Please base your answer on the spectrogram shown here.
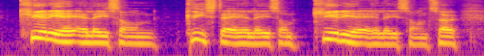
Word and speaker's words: Kyrie eleison: introducing it like that but just remember that pronunciation curier el aison crista elles on curiel so right from the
